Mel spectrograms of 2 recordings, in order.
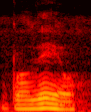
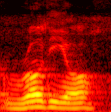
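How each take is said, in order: First: The word is said with a Spanish pronunciation. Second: The word is said with an English pronunciation. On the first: "comes from the Span Spanish rodeo" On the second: "this other word"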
